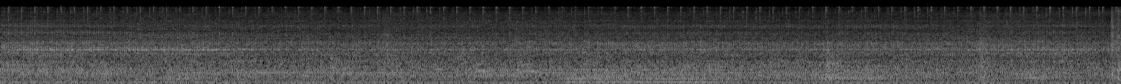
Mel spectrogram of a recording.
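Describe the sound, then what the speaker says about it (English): Industrial novelty stitching machines, including overlock machines, run together on an embroidery factory floor, making a steady, loud mechanical hum and drone that holds without a break. "On this side of the factory is all of our novelty stitching machines."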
